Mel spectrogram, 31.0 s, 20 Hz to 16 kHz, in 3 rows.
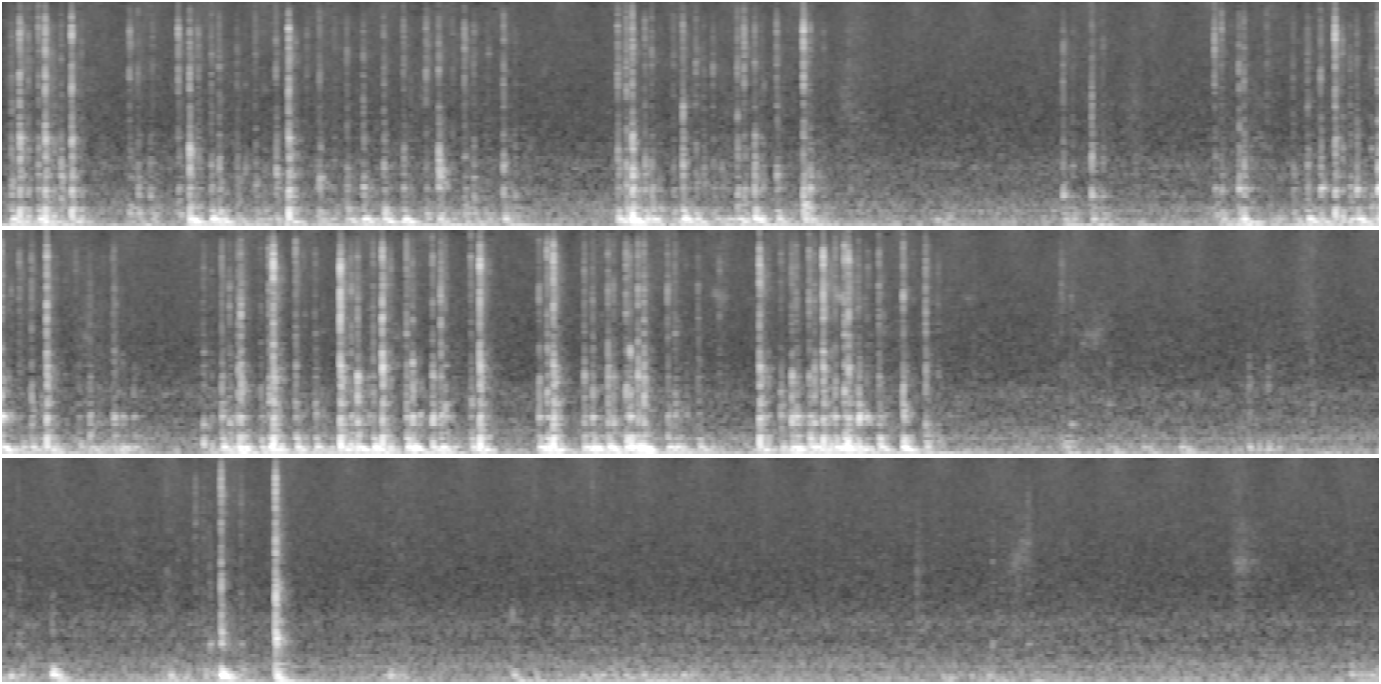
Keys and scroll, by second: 0.0-6.4 typing, 6.9 Page_Down, 7.8 Return, 8.0 Return, 8.9-18.2 typing, 20.6 super+Left, 21.8 super+Right, 22.1 alt+shift+Left, 22.6 BackSpace, 24.8 Right, 25.0 Right, 25.2 Down, 25.3 Down, 25.5 Down, 25.6 Down, 27.8 super+Down, 30.6-30.9 typing.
